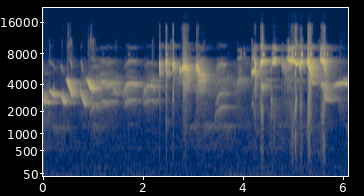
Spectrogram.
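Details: Song of an orange-headed thrush for training birds: warbled whistled phrases building into fast stuttering, clicking bursts of high notes, then a closing smooth whistle.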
